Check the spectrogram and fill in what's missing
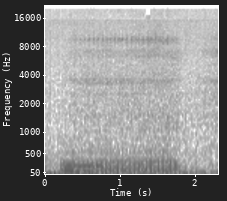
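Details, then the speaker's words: A cat snoring loudly with a low, rumbling, sustained vibrating breath lasting over a second before fading into quiet room noise. "gorgeous job you are snoring so loud"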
